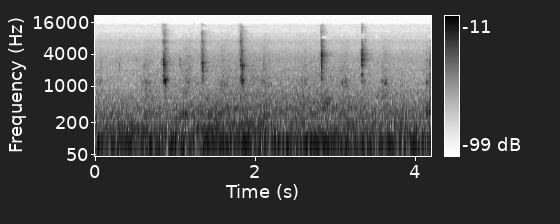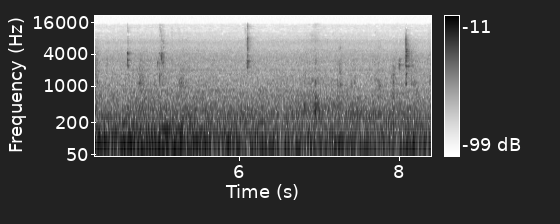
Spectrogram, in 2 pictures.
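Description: A person chewing food with the mouth closed: soft, wet mouth clicks at irregular moments, thicker in the first few seconds, over a steady low hum.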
